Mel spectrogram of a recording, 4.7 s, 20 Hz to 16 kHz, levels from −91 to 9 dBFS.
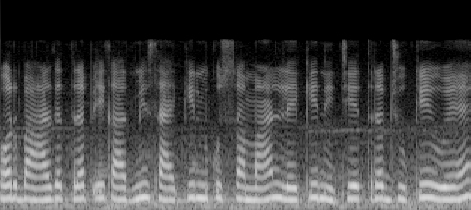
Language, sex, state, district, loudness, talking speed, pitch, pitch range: Hindi, female, Uttar Pradesh, Budaun, -13 LUFS, 205 wpm, 225 Hz, 210-230 Hz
